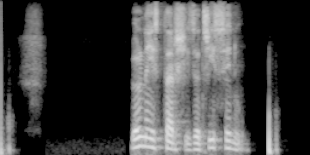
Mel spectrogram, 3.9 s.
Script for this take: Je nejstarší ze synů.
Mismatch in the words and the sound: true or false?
true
